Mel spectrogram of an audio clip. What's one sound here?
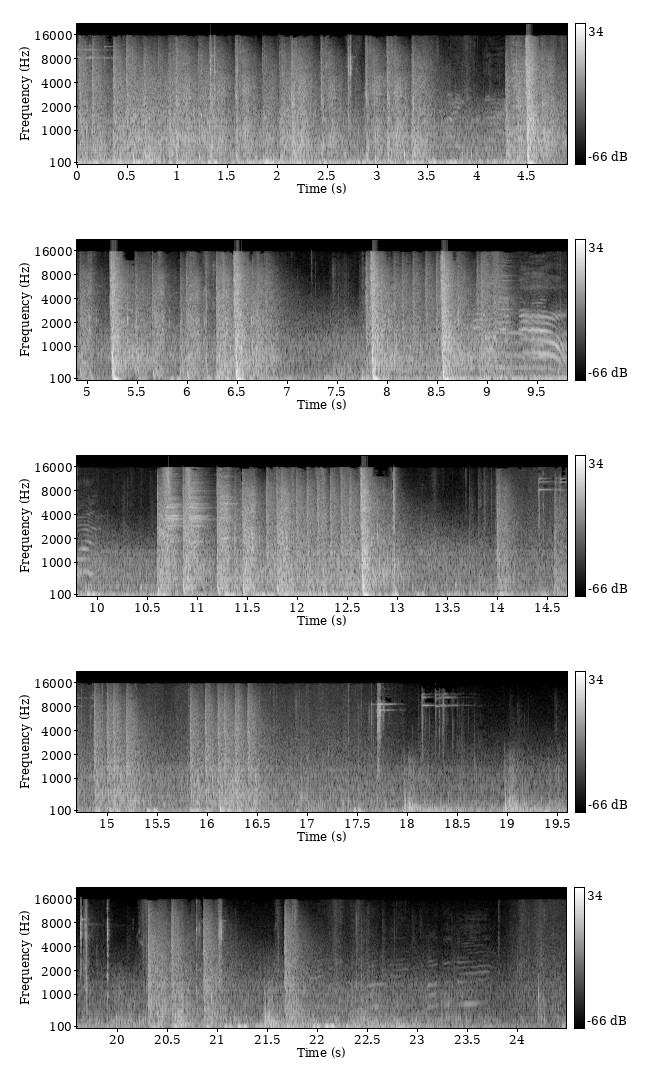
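A revolver's cylinder clicks open and shut during reloading.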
